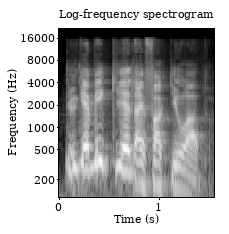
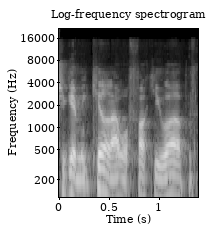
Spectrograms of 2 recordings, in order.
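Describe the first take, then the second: First: Much higher, louder, comic threat; squeaky mock threat. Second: Said in the usual way. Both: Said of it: "repeats the threat".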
